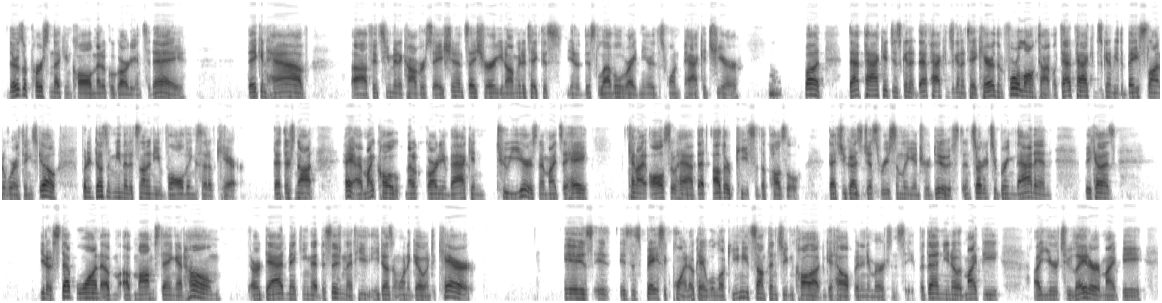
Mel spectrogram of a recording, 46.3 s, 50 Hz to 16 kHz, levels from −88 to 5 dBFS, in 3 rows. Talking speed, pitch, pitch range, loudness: 240 wpm, 120 Hz, 110-135 Hz, -23 LUFS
